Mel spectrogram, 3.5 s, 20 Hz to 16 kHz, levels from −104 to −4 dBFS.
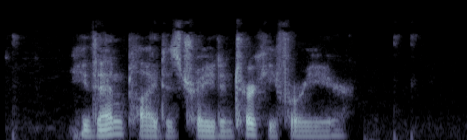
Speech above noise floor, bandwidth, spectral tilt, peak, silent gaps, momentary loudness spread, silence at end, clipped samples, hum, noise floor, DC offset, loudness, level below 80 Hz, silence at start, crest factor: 38 dB; 10 kHz; -3.5 dB/octave; -20 dBFS; none; 13 LU; 0.9 s; under 0.1%; none; -80 dBFS; under 0.1%; -41 LUFS; -72 dBFS; 0.55 s; 24 dB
